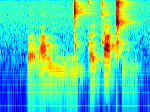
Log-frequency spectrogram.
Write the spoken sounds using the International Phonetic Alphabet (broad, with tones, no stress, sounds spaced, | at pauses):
p ɜ˩ β a˥ β i˩ m i˩ ŋ͡ǀ ḭ˩ t ɜ˥ c a˥ ǁ i˩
